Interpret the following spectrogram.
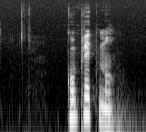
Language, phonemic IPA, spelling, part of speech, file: French, /kɔ̃.plɛt.mɑ̃/, complètement, adverb / noun, Fr-complètement.ogg
- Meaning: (adverb) completely; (noun) completion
